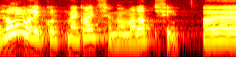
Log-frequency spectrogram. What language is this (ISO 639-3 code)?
est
